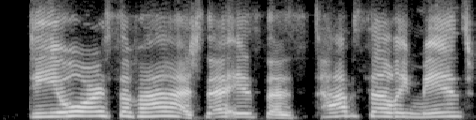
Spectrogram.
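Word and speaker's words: Sauvage: I want to say sausage, but with the V instead of the S. Savage, Dior Savage.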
